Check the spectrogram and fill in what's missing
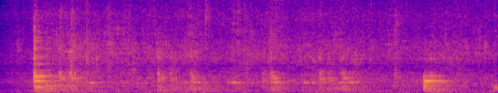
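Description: Boiled, peeled potatoes frying in a pan with ginger-garlic paste on low flame for dum aloo biryani: close, crackling sizzle broken by several scraping stir strokes, two of them sharp and loud.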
